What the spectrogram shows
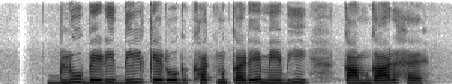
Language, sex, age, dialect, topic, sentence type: Magahi, female, 25-30, Southern, agriculture, statement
